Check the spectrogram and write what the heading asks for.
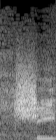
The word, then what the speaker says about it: XY: We've got XY, who will be playing in a little bit, or Shi, I think you... Shy. Shy is actually how you say it.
